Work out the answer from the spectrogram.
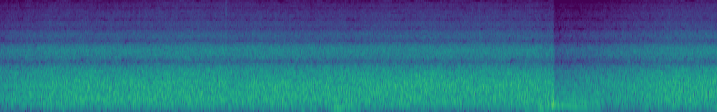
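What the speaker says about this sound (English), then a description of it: "Unbelievable waterfall right now." A big waterfall on a river in Oregon roars as a loud, dense, steady rush of falling water that fills the whole scene, with a brief bump of wind or handling noise near the end.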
